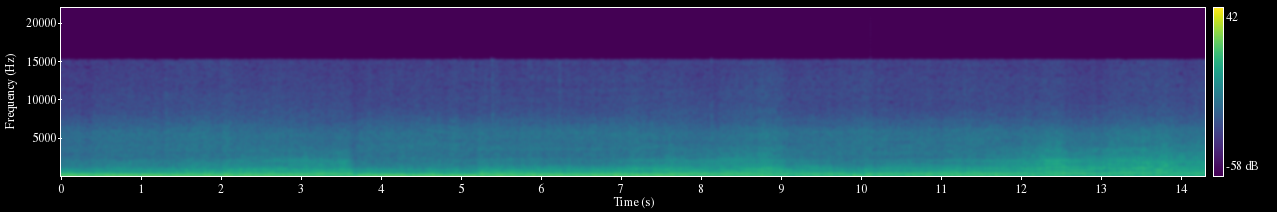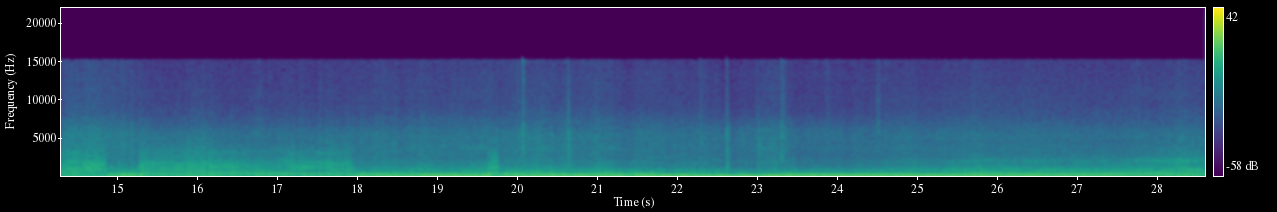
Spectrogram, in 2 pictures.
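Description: Race car engine heard from inside the cockpit at racing speed, revving up through the gears. It changes gear about four seconds in, holds high revs, eases off past the middle, falls away through a long slowdown and climbs hard again near the end.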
